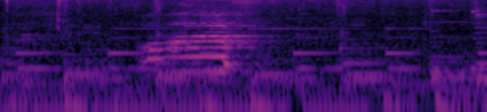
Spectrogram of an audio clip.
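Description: Background music, with a baby's short high-pitched vocal sound a little more than halfway through.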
